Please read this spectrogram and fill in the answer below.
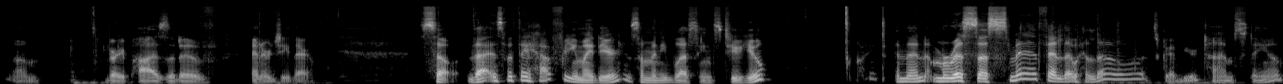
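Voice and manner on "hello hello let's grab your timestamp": soft southern US accent slipping in, pitched up. Reading out a listener's name to grab their timestamp, southern accent. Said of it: "suddenly talking with a southern accent".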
